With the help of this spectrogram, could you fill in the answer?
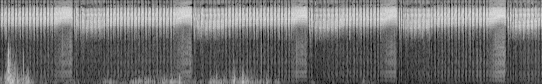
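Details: Cicada in Wellington singing loudly, a shrill continuous buzz with short breaks roughly every one and a half seconds. Low thuds and knocks sound in the first three seconds.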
